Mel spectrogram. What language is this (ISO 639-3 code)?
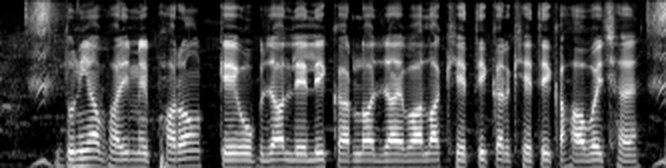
mai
